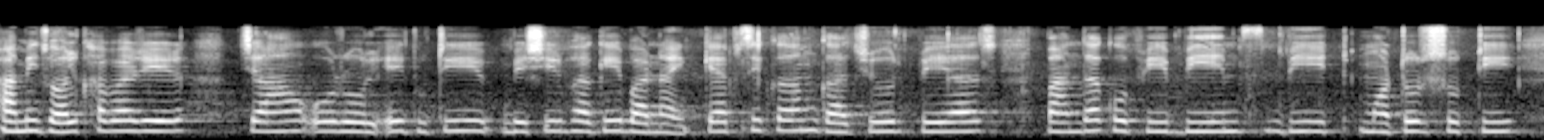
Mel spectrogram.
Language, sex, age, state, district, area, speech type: Bengali, female, 18-30, West Bengal, Paschim Bardhaman, rural, spontaneous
